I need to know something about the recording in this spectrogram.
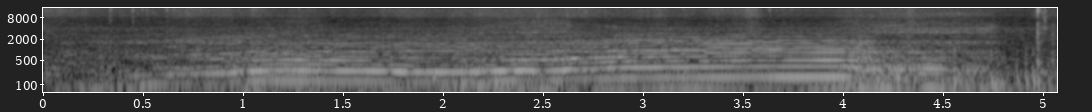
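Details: Long, continuous moo of about four seconds from a first-calving Friesian cow with her bull calf on a Bangladeshi dairy farm in Pabna. The call is deep and level, rising slightly before it fades.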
